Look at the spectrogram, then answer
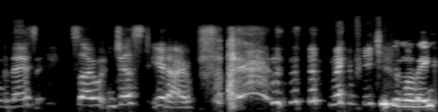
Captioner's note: laughs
